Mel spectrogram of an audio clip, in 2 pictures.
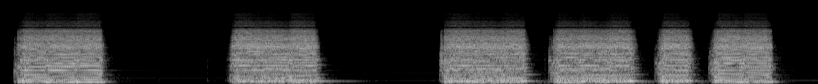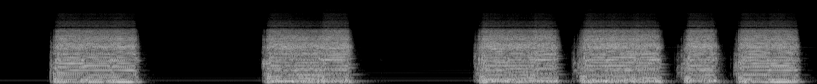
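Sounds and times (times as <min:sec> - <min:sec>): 
classic rock music: 0:00.2 - 0:01.1, 0:02.3 - 0:03.2, 0:04.4 - 0:07.8, 0:08.7 - 0:09.6, 0:10.8 - 0:11.8, 0:13.0 - 0:16.2.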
